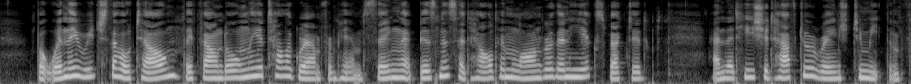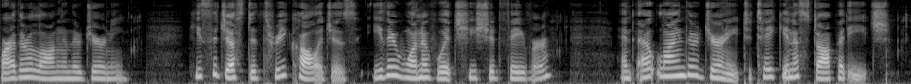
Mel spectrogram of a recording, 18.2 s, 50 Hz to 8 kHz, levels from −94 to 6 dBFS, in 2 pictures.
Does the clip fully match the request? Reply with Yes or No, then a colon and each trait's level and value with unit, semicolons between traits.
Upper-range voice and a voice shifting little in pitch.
No: high, 200 Hz; average, 3.6 semitones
